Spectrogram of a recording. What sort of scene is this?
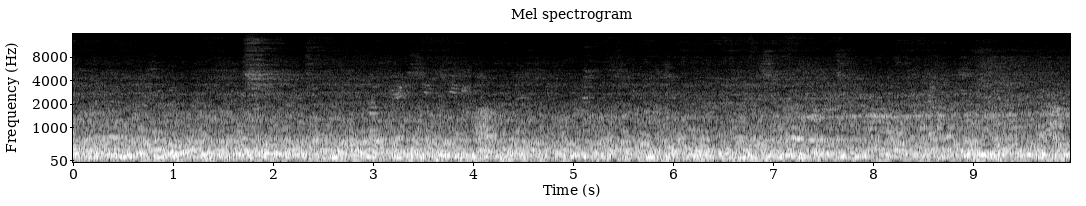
subway train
